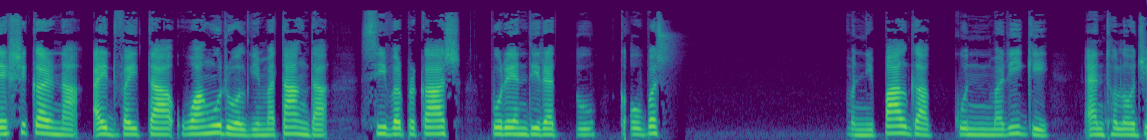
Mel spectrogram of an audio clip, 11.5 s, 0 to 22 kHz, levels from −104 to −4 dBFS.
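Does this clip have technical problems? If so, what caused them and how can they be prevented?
Yes. A burst of packet loss hits at 5.71 to 5.80 s and again at 6.25 to 6.34 s: each time about 60 ms is lost, bridged by a briefly stretched, fading continuation of the speech before it resumes. Stronger forward error correction or a slightly deeper jitter buffer would cover gaps that short.

Then from 6.61 to 8.55 s there's what sounds like a long network dropout, likely the stream stalling entirely: a short fading tail, then roughly one and a half seconds of near silence before speech returns with that stretch gone. A more stable connection, wired rather than wireless, is the real fix here.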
